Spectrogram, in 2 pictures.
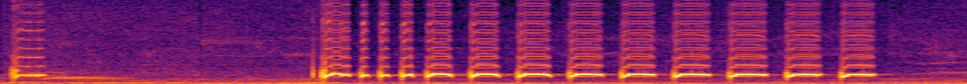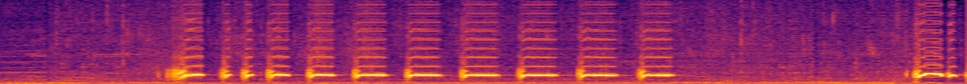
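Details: Local zebra dove singing actively, used to prompt other doves; two bursts of quick, bright staccato coo notes, each run of around ten notes, with a low steady humming tone between runs.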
